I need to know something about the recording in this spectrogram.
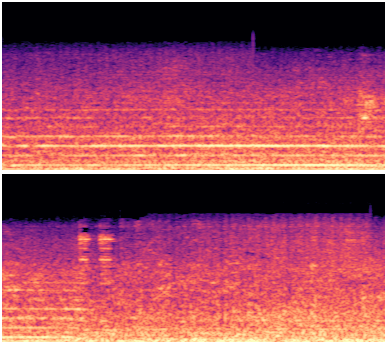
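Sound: inside a moving bus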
